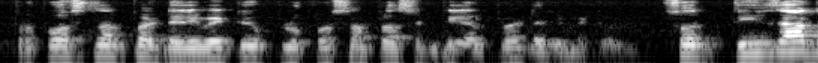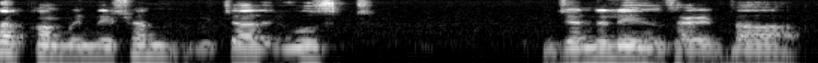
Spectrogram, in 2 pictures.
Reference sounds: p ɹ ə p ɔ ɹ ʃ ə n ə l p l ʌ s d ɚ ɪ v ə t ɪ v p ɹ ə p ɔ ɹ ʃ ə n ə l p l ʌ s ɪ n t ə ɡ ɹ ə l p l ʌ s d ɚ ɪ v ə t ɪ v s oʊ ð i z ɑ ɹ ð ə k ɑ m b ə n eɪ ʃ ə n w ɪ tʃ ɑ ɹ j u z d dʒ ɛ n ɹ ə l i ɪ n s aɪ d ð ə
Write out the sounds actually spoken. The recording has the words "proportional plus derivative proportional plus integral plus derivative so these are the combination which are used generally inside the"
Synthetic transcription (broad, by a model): p ɹ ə p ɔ ɹ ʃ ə n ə l p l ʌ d d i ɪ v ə t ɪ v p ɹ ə p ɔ ɹ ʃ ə n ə l p l ʌ s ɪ n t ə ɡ ə l p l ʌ d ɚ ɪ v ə t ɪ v s oʊ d i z ɑ ɹ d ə k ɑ m b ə n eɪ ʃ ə n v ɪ tʃ ɑ ɹ j u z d dʒ ɛ n ɹ ə l i ɪ n s aɪ d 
